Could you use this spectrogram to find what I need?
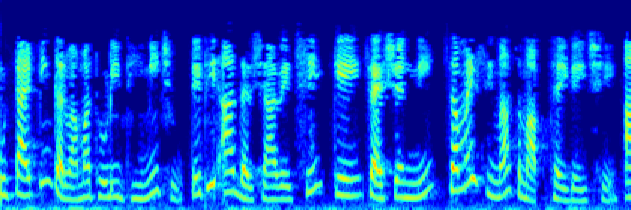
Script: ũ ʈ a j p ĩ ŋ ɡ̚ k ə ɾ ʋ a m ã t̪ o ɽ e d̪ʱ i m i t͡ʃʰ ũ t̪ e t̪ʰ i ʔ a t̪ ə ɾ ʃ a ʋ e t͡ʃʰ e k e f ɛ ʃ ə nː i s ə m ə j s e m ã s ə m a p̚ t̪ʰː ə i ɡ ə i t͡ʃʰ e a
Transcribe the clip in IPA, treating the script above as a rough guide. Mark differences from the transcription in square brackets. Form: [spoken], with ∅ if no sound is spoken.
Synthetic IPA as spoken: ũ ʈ a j p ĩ ŋ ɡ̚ k ə ɾ ʋ a m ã [t̪ʰ] o ɽ [i] d̪ʱ i m i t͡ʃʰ ũ t̪ e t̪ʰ i ʔ a [d̪] ə ɾ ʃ a ʋ e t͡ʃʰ e k e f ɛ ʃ ə nː i s ə m ə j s [i] m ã s ə m a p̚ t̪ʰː ə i ɡ ə i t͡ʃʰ e a

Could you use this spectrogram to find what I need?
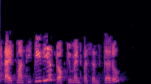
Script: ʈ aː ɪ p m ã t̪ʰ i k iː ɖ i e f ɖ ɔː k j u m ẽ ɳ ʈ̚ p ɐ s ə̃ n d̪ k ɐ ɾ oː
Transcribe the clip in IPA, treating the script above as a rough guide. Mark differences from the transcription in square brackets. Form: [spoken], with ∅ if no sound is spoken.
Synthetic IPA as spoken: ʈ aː ɪ p m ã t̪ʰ i [p] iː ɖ i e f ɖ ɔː k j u m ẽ ɳ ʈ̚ p ɐ s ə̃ n d̪ k ɐ ɾ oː

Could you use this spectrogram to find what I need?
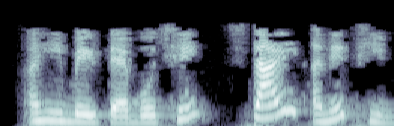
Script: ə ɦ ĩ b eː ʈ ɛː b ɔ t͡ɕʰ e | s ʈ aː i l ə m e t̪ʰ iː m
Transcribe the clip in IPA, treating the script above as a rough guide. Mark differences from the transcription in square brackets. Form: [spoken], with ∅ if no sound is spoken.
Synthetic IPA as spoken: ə ɦ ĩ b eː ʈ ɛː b [o] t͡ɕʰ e | s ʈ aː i l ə [n] e t̪ʰ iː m

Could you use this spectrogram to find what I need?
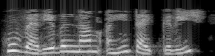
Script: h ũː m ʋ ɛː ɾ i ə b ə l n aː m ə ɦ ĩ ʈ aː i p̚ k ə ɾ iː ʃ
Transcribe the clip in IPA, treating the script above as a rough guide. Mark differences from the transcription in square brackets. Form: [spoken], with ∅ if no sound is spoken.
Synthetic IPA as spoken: h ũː [∅] ʋ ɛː ɾ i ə b ə l n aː m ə ɦ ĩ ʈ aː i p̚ k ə ɾ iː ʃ

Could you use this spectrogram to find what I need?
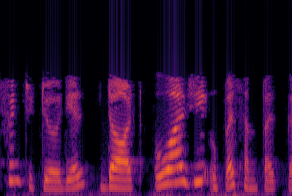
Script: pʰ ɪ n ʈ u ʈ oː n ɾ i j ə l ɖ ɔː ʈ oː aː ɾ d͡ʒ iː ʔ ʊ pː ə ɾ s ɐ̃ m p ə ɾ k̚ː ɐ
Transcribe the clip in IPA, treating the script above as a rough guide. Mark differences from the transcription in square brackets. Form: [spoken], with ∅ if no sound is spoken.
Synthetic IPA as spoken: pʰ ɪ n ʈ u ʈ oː [∅] ɾ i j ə l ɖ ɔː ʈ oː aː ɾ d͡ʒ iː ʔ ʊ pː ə ɾ s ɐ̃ m p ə ɾ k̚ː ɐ

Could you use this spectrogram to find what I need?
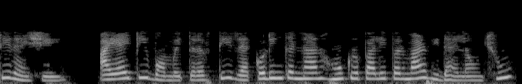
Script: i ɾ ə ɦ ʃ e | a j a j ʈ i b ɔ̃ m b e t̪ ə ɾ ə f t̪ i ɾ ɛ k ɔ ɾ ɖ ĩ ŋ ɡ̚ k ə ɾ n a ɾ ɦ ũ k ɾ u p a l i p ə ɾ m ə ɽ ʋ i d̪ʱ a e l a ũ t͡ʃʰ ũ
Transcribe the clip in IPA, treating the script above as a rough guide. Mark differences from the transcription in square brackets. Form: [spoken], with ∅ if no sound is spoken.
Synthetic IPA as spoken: i ɾ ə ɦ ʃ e | a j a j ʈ i b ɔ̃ m b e t̪ ə ɾ ə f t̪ i ɾ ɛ k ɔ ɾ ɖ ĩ ŋ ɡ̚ k ə ɾ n a ɾ ɦ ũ k ɾ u p a l i p ə ɾ m [a] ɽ ʋ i d̪ʱ a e l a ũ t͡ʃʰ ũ

